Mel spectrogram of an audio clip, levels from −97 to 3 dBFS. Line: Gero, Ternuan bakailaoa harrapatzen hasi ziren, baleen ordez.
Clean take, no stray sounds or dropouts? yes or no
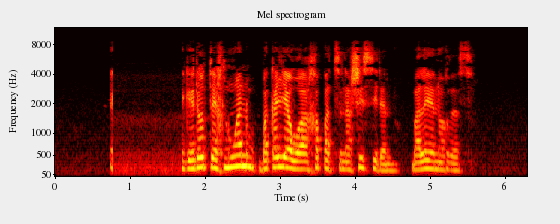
yes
